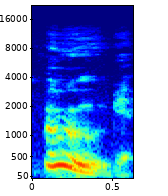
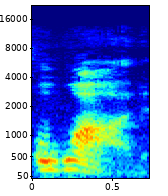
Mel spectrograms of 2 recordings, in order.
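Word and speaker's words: Awadh: which is a ruler of the region of Awad, which I was incorrectly pronouncing Oud earlier because I didn't know. And so it is pronounced Awad, and it is in the Gangetic Plain of northern India.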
